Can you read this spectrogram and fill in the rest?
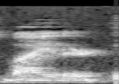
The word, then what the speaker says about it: Bither: I've heard her name pronounced probably four different ways but I think the the general consensus on how it is pronounced is Bither.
